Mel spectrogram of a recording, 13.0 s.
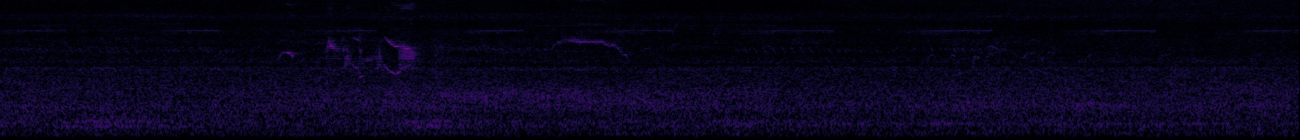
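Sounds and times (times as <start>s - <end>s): outdoor background hiss: 0.0s - 13.0s
bird whistled calls: 5.6s - 6.3s.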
